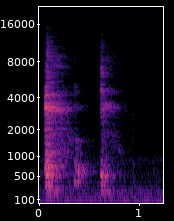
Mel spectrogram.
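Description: Two sharp cough bursts from an adult in the background, about half a second apart.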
